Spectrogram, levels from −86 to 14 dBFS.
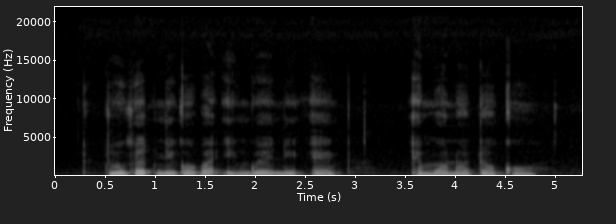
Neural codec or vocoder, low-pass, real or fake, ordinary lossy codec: none; none; real; none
